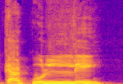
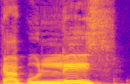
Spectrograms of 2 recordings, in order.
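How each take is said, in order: First: The name ends with a vowel sound. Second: The name ends with a final s sound. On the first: The speaker calls it right. "αντί Κακουλή" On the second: The speaker calls it wrong. "λέει Κακουλής, βάζει και το τελικό σίγμα"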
